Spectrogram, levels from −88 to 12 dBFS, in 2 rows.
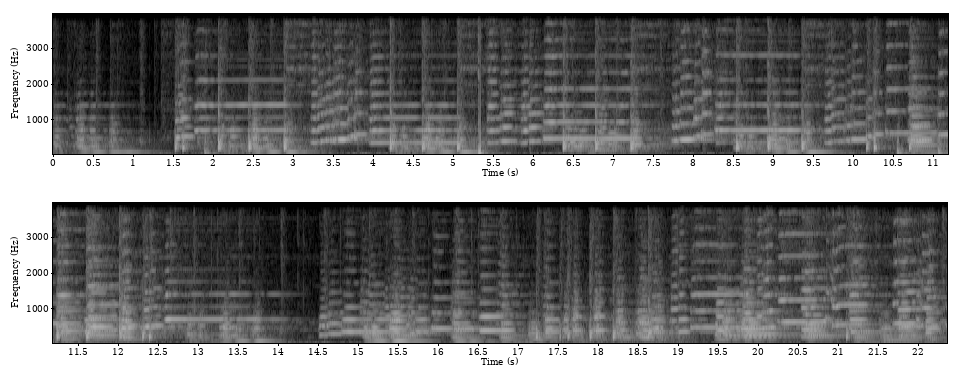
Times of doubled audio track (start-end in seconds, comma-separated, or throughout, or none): none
